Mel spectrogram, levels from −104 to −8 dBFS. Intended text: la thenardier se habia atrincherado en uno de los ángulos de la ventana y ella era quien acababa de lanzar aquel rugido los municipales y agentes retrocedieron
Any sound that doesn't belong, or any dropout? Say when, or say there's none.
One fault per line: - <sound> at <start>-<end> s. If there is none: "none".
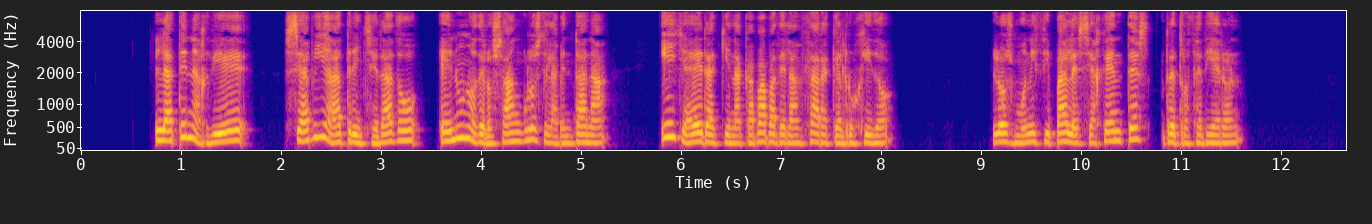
none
